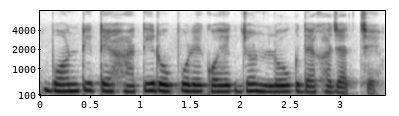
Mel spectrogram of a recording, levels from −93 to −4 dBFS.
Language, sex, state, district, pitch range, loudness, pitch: Bengali, female, West Bengal, Cooch Behar, 210-230 Hz, -14 LUFS, 220 Hz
